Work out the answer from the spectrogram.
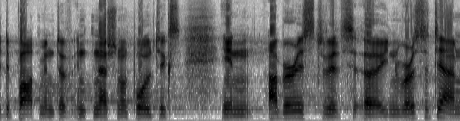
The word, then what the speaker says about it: Aberystwyth: you did quite well it's pronounced abreast and outsiders usually struggle it's a welsh name and it is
